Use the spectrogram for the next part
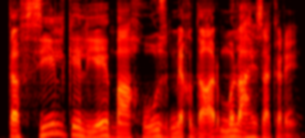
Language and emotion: Urdu, neutral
